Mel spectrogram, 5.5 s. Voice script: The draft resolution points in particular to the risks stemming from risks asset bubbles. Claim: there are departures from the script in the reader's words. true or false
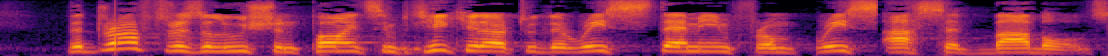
false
